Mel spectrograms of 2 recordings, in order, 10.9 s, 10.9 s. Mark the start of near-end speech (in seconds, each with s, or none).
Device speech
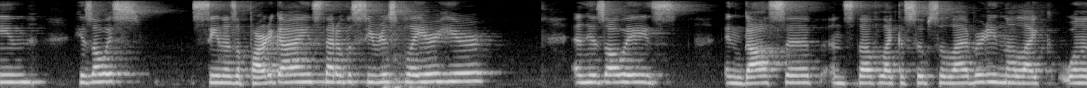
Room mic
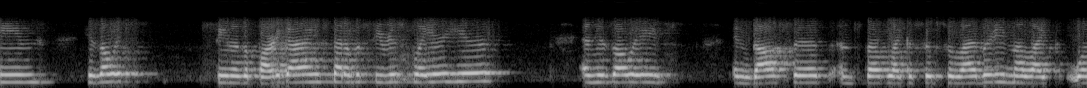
none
